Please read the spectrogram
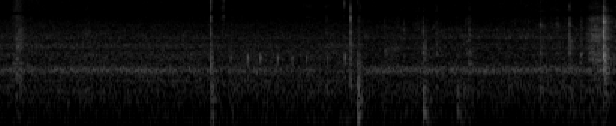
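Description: Quiet room hiss with a few faint, scattered clicks and taps of hands handling the metal LCD monitor assembly, the loudest a little before the end.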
